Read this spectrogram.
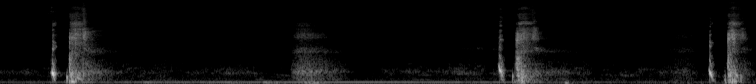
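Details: Person who is sick with a very stuffy nose sneezing: three sharp, congested sneezes, each preceded by a quick catch of breath, with a sniff between them.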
